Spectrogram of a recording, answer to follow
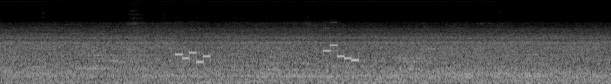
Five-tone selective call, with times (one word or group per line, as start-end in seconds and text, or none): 1.8-2.1 53614
3.2-3.6 70432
